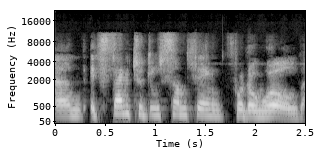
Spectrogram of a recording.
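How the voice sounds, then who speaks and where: In a French accent, a woman speaks with a dry, close sound, no echo and a quiet background. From southern France. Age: 50s. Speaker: travel company founder. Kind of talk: interview.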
